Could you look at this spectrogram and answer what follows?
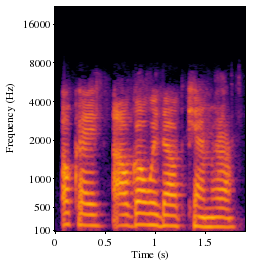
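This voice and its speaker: A woman's voice: fairly low pitch, level tone, a bit bright. A woman from Bulgaria introducing herself as an artist on a video call, hesitant and full of fillers. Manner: hesitant, many fillers, slow. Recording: dull lo-fi video call audio.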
